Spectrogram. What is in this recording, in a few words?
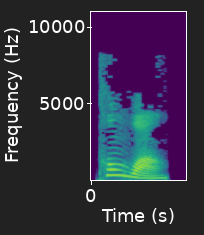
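"通往", Mandarin Chinese; chinese flashcards; hsk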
